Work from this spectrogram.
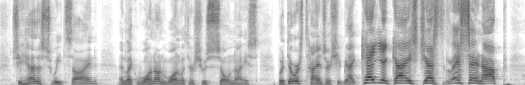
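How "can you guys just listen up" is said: put-on very loud, slow, rasping old hag voice. Imitating a former teacher addressing the class, raspy old hag voice. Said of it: "raspy voice, like, old haggry".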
